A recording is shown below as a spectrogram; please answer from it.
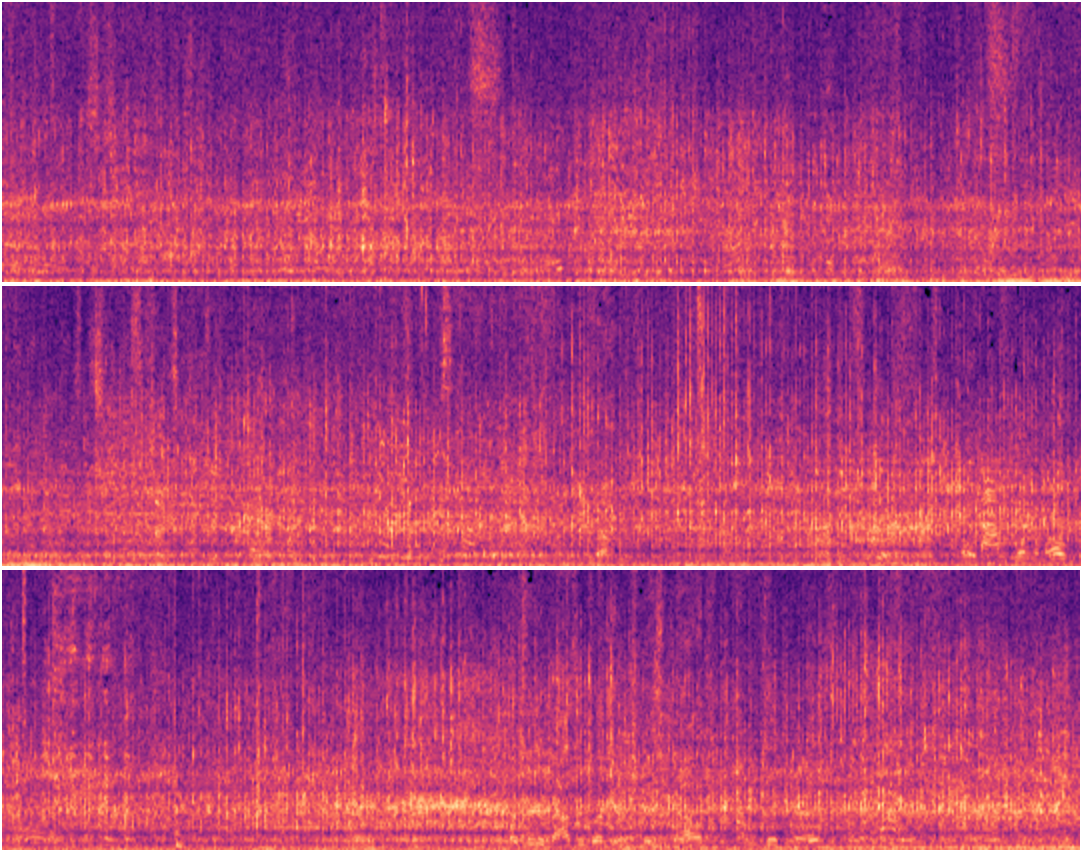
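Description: Hobby stock race cars' engines idling and running slowly under a caution, a steady low engine drone with small shifts in pitch as cars move.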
